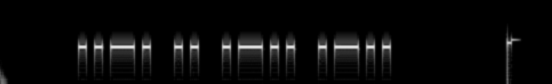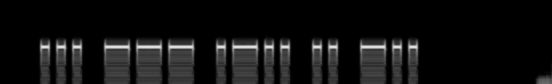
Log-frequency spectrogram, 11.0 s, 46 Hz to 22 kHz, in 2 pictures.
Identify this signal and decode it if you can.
Morse code, heard as a keyed tone, about 15 wpm, 700 Hz. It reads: FILL SOLID
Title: Sentences from Top 1500 Words - New Word Drill Alt - 15wpm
